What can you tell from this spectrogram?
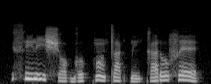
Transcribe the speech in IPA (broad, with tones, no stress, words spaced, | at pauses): sĩ˦ɾi˦˨ ʃɔ˨ɡo˨˦ kɔ̃˦ta˧k͡pĩ˨ ka˨˦ɾo˦fɛ˦˨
